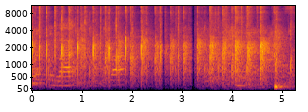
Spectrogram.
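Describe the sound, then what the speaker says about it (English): Scattered clapping from an audience at a discussion event, a loose, uneven patter of hand claps mixed with murmuring voices and some talk, moderately close. "you better clap for me"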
